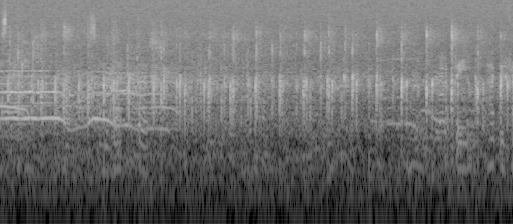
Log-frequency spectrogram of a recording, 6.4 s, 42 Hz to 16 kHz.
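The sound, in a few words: crowd of fans cheering and applauding at a 3D championship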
